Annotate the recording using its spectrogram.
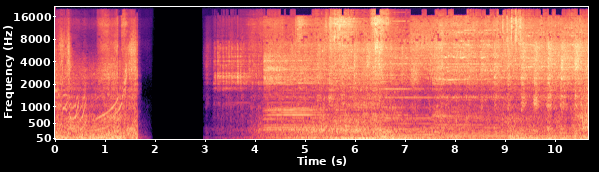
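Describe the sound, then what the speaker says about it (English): A freight train in the Western shooter Call of Juarez: Gunslinger roars loud and close with hissing steam and rumbling wagons. The sound cuts to near silence for about a second, then returns as a dense, steady rolling rumble. "They hopped a freight train,"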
